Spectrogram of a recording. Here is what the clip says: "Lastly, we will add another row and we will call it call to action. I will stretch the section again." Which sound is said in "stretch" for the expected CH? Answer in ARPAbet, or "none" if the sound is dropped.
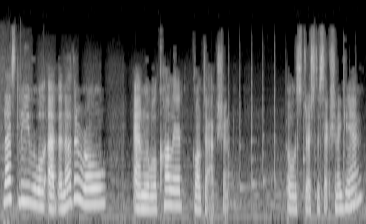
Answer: S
